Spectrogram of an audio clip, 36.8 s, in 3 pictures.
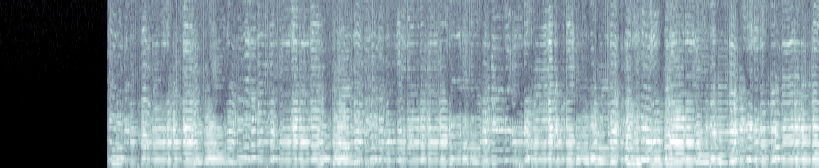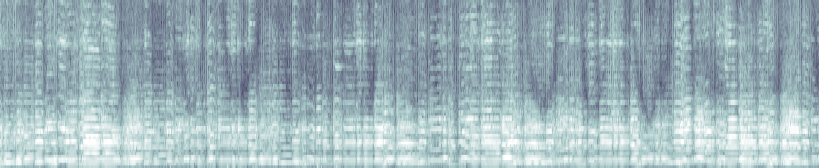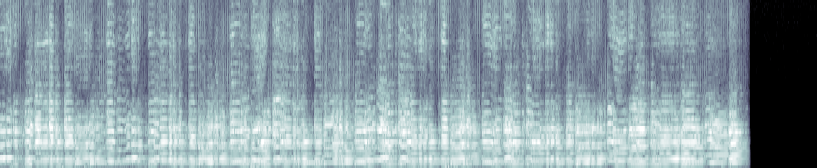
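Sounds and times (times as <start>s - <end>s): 
folk dance tune played on lower strings in Kulnevo: 1.6s - 35.8s.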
